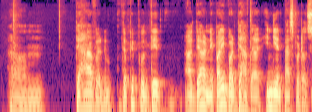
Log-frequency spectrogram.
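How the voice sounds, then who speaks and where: Pausing long and often, a man talks at a moderate pace and medium pitch with ordinary pitch variation. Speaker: restaurant owner. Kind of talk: casual interview chat. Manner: halting, searching for words.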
